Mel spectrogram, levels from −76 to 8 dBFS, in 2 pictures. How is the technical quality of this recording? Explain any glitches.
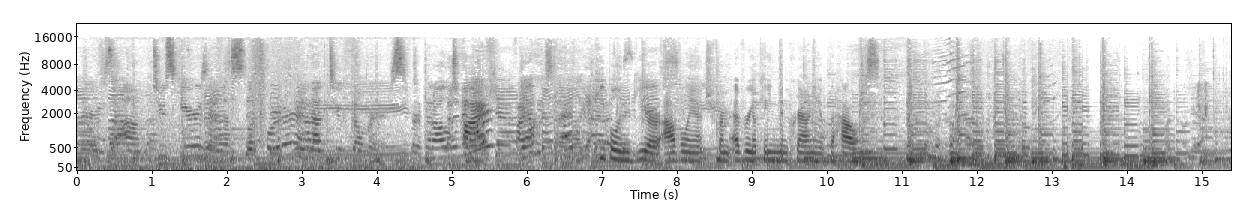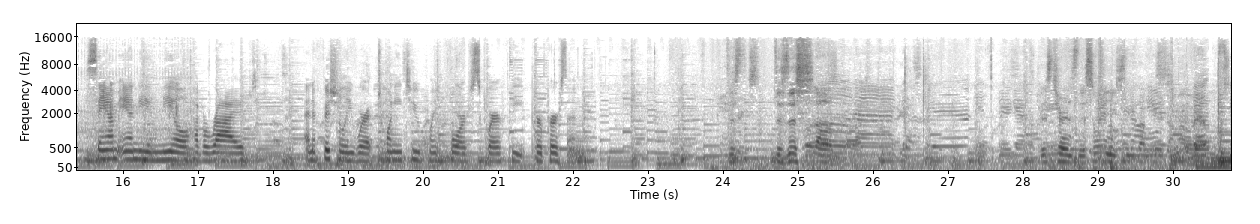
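There are three short spots where the audio gets scrambled, all chunks out of order. At 6.2–6.6 s and 9.0–9.4 s, a 200 ms chunk plays one slot late and swaps places with its neighbour. At 12.6–13.4 s, one chunk lands three slots late. Nothing is missing, but each spot has hard joins that briefly jumble the sound.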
